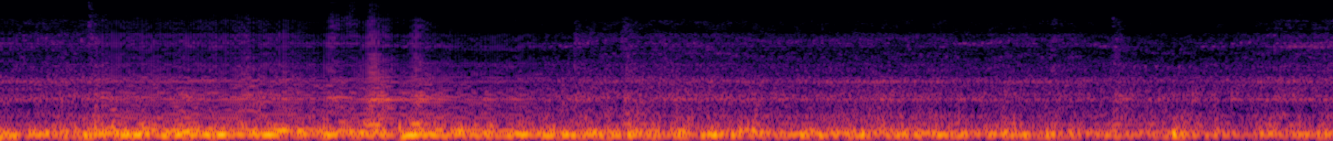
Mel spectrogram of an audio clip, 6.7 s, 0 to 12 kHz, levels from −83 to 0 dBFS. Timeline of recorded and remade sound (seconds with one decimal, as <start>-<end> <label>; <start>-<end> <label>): 0.0-0.5 recorded; 0.5-2.7 remade; 2.7-6.7 recorded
